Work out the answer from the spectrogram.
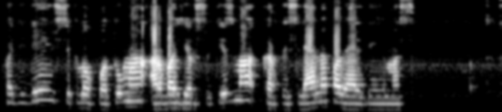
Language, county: Lithuanian, Panevėžys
